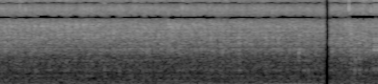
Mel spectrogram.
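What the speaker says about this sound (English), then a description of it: "You don't want to cover them at this point. You just want to get that sear happening." Moose steaks coated in mustard and maple syrup searing uncovered in a hot pan, a steady, dense sizzle running unbroken throughout with a brief dropout near the end.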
